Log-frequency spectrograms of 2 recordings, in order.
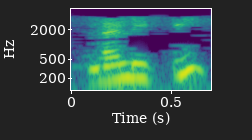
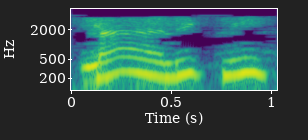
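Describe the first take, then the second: First: The first vowel is kept short. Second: The first vowel is drawn out long. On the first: "Sometimes we hear maliki" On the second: "even though we don't find an alif, understand that this is a magic"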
